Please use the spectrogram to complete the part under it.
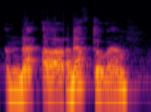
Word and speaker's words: Naphtali: Is it Naphtalim? – Naphtali. – Naphtali, you think it is? The M silent? – Naphtali? Well, the Old Testament is Naphtali.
